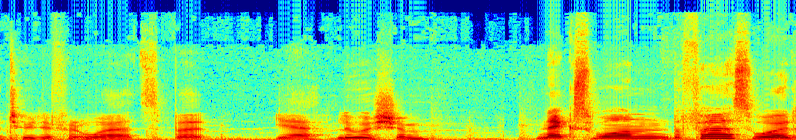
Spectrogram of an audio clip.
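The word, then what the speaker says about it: Lewisham: team Fulham next one again this is not Louis ham you know this by now it would be too easy have a guess and I'll tell you it's pronounced leam it's a weird thing when they do that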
